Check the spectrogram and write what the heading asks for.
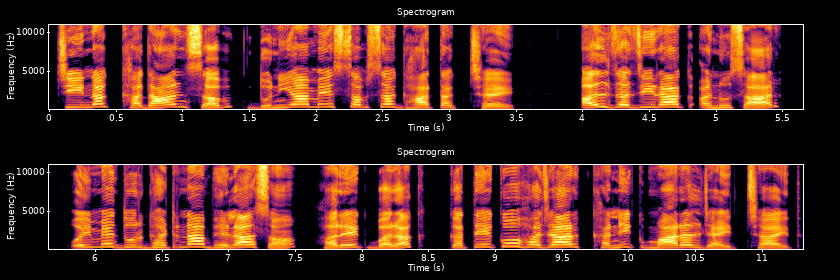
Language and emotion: Maithili, neutral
